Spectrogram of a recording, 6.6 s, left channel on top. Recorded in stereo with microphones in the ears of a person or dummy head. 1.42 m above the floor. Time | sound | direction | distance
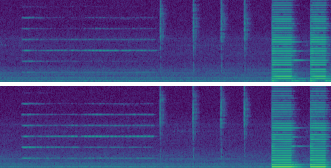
0.4 | a violin | 90° right | 8 m
3.2 | ticking | 70° right (ahead or behind) | 2.5 m
5.5 | an alarm | 30° right (ahead or behind) | 1.6 m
